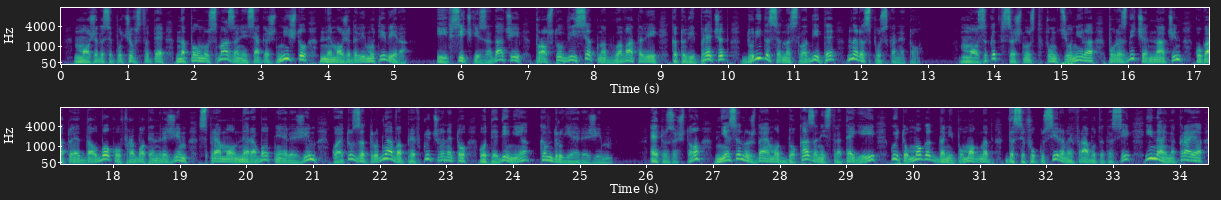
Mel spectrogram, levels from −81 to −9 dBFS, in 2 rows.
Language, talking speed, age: Bulgarian, 130 wpm, 60-79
